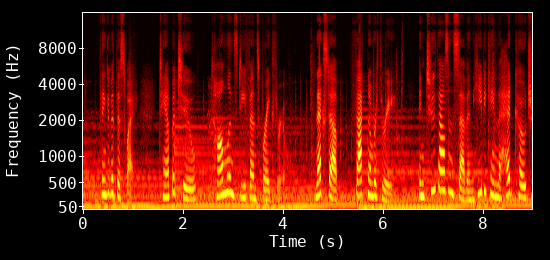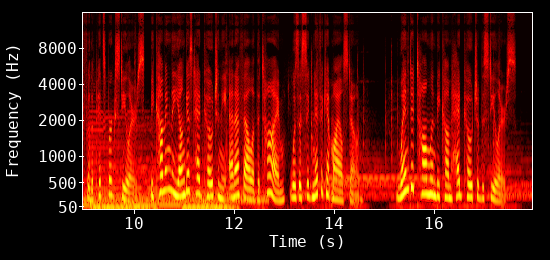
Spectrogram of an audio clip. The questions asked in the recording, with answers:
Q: When did Tomlin become head coach of the Steelers?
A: Correct answer, 2007.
